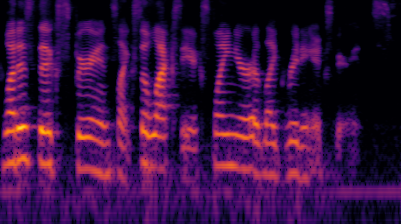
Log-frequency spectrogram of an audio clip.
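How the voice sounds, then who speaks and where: A woman hosting a book livestream, chatting casually with friends in an animated, giggly way. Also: medium pitch, normal speed. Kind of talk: casual group chat.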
